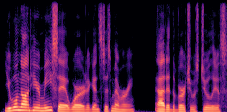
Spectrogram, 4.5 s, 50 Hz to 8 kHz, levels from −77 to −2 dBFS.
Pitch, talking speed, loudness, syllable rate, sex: 150 Hz, 200 wpm, -18 LUFS, 5.2 syllables/s, male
